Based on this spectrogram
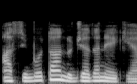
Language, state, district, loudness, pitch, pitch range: Idu Mishmi, Arunachal Pradesh, Lower Dibang Valley, -12 LUFS, 165 Hz, 150-175 Hz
